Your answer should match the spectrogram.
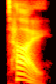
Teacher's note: you really have to practice that sharp downward drop in your voice. Think of it like a quick decisive chop.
